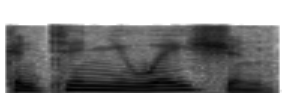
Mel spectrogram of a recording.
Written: continuation

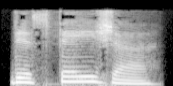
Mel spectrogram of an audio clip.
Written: dysphasic

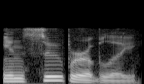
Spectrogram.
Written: insuperably

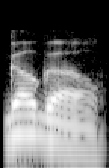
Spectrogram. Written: go-go

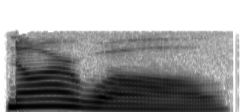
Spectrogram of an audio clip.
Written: narwhal

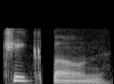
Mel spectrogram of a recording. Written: cheekbone

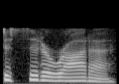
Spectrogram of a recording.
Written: desiderata

